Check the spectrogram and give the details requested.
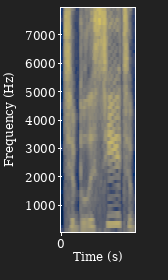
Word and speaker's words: Tbilisi: the cast members and I was filming in Tbilisi, Georgia, which is outside of Russia. Is that how you pronounce it?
